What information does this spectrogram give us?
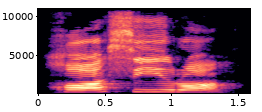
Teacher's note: خاسیرا، را پھر خا بھی موٹا اور را بھی موٹا. خاسیرا.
